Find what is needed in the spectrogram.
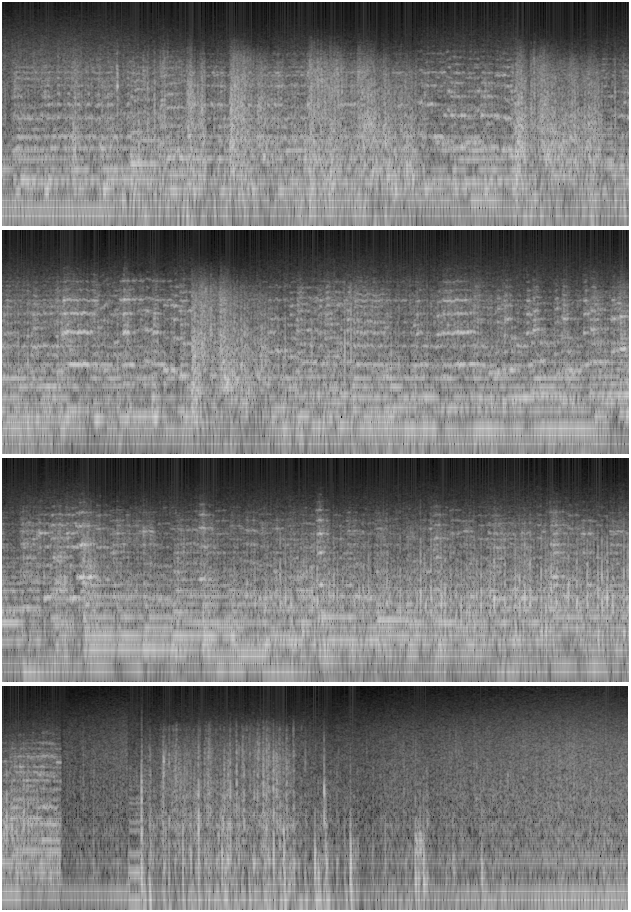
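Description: Orchestral Western film score playing over a horseback chase; near the end the music cuts out and a run of irregular sharp knocks follows.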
